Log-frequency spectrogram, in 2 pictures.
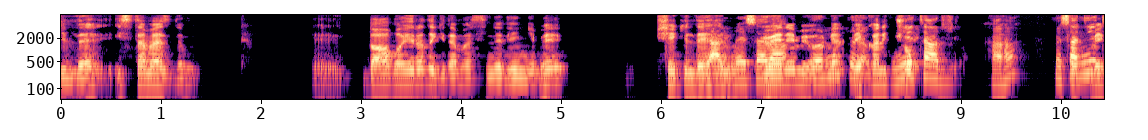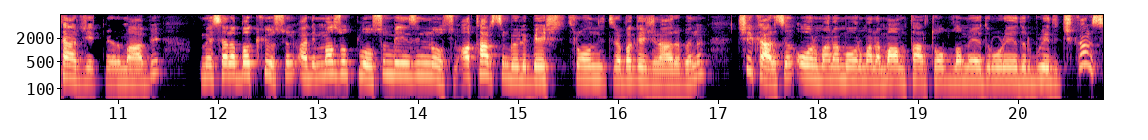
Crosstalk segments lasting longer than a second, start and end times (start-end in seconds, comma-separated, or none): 6.4-8.6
